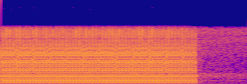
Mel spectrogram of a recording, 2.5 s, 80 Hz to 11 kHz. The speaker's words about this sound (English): And this is a recording of that pulsar rotating about 30 times a second. So this one sounds a bit like a road drill. You know, that's sort of same. Sort of sound of a road drill.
